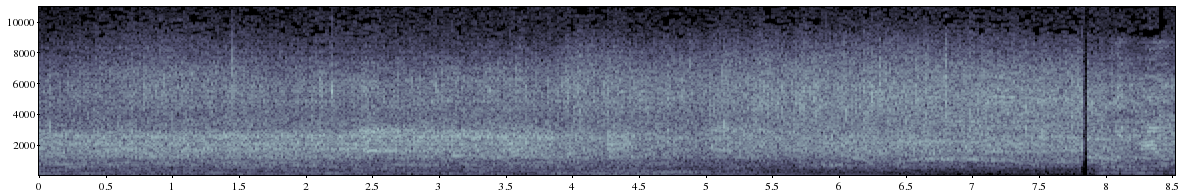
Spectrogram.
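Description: A live rock band's closing chord ringing out over a concert crowd's applause. The low held note fades away near the end.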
